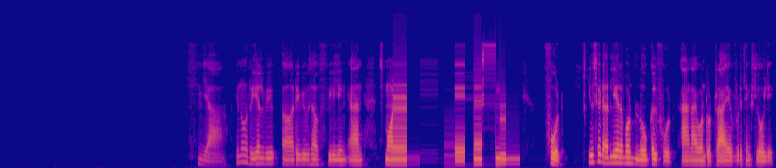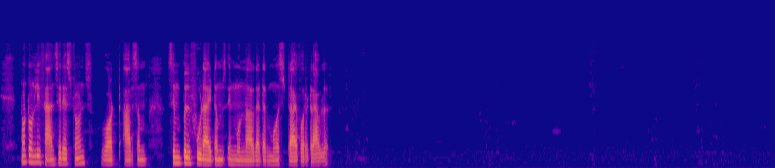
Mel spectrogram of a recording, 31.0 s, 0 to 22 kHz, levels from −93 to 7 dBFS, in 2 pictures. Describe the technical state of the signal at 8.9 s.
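At 8.9 s the signal carries a robotic sound from repeated short buffers, lasting from 7.88 to 10.40 s. The sound becomes a rigid, metallic buzz at 50 Hz, likely from the same 20 ms segment being replayed continuously while the incoming audio is skipped.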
